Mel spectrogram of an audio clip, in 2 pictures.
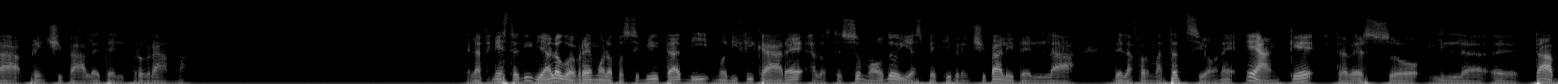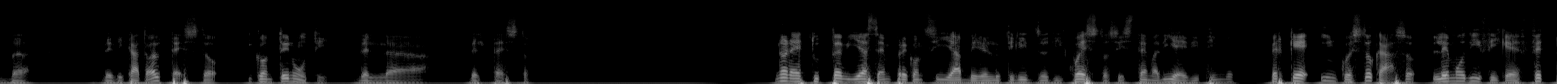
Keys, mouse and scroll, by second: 1.8 click, 3.5-4.6 drag, 16.2 click, 26.3-27.8 drag.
